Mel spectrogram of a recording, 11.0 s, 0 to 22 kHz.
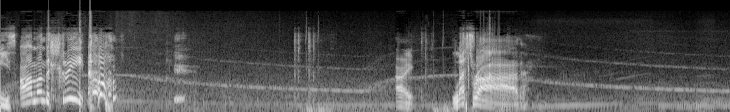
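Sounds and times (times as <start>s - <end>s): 
speech: 0.0s - 1.9s, 5.9s - 8.0s
police car siren wailing in a driving video game: 0.0s - 10.9s
brief thumps: 4.4s - 5.1s, 6.3s - 6.8s.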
